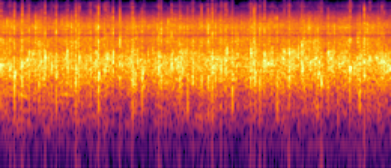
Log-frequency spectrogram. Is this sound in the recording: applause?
yes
